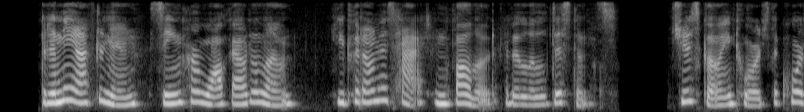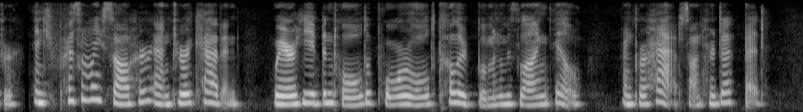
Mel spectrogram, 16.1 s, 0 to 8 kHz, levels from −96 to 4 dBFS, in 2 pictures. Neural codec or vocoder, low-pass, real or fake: codec, 44.1 kHz, 3.4 kbps, Pupu-Codec; 7.2 kHz; fake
